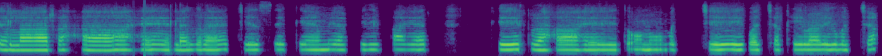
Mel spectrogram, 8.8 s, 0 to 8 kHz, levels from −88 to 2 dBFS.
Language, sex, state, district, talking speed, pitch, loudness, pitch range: Hindi, female, Uttar Pradesh, Etah, 155 wpm, 245 Hz, -24 LUFS, 240-245 Hz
